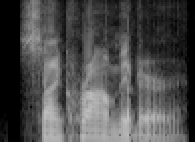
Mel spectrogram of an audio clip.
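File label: "psychrometer", American English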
